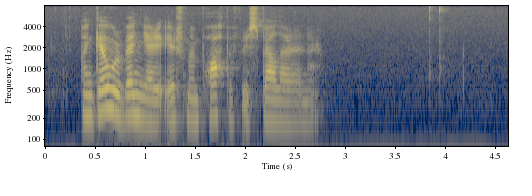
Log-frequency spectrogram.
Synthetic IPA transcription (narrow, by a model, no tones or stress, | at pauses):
ajnɡɛwəɹʋɛnjaɹ̰ʔɛ̰ɹsʊmaɪjnpʰaːpəfɪ̰ːispæːlaɹana̰ɹ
